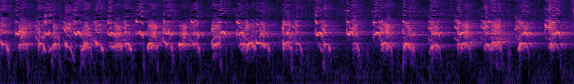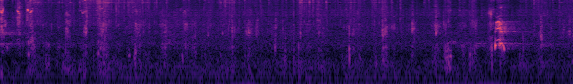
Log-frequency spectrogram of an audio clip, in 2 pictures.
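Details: Miniature Wire-haired Dachshunds, three one-year-olds in pre-hunting training being stimulated to bark and keep barking: rapid, evenly repeated sharp barks for about nine seconds, then fading to quiet rustling with one lone bark near the end.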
